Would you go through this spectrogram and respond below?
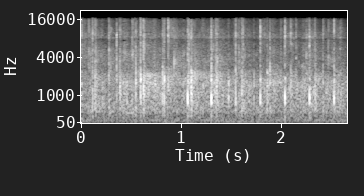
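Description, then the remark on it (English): An audience applauds steadily for the men, fathers, grandfathers, stepfathers and uncles standing to be recognized, many hands clapping in a dense, continuous patter of bright, crisp claps at moderate loudness, with no voices standing out. “Let's have a round of applause for these men this morning.”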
